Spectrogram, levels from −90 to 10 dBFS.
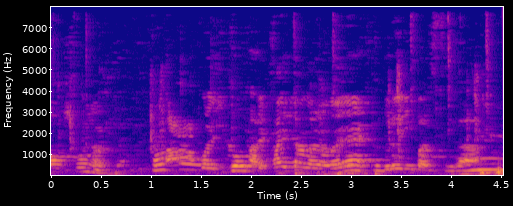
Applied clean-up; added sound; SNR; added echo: classical method WPE with log-MMSE.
